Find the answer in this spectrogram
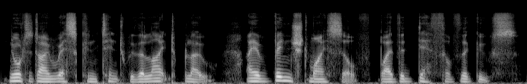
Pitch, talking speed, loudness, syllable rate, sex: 135 Hz, 205 wpm, -20 LUFS, 4.9 syllables/s, male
